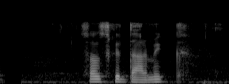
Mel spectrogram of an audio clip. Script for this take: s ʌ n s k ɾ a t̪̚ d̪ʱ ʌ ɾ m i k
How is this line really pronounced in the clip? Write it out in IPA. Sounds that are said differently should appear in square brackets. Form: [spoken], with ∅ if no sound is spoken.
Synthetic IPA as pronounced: s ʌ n s k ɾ [i] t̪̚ d̪ʱ [a] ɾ m i k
